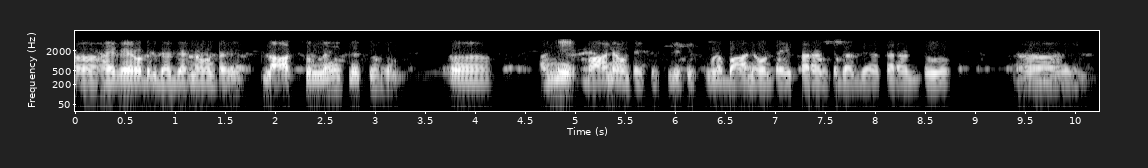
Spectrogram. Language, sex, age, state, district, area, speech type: Telugu, male, 18-30, Telangana, Jangaon, rural, conversation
